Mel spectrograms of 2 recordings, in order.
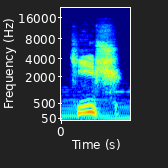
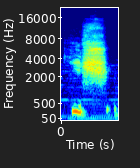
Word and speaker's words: quiche: Indomitable will Old lady kiche. Yep. Yep. Also TTS. It is not quiche. Kish quiche.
